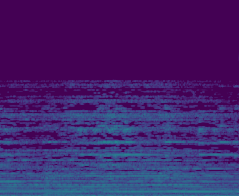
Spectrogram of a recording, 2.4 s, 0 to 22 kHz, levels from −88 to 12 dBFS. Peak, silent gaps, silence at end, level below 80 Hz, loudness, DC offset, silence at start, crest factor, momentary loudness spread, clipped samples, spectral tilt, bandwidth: -28 dBFS; none; 0 s; -52 dBFS; -41 LUFS; under 0.1%; 0 s; 14 dB; 5 LU; under 0.1%; -1.5 dB/octave; 14 kHz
